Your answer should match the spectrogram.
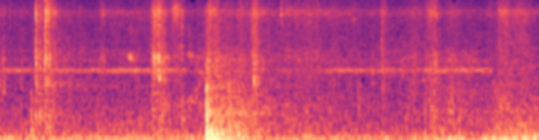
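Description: Quiet room with a few soft clicks and knocks and one dull thump about a second and a half in, from people moving through a dark house, with a faint steady high whine underneath.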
